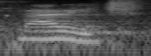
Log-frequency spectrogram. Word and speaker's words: marriage: Marriage. Marriage. No, the stress is on ma. So you say marriage.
